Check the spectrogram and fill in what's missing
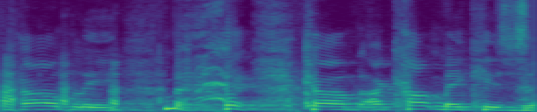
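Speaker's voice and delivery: real laughter breaking into a line that keeps cracking up; can't get the words out for laughing; giggling while trying to voice the puppet; laughing through it. Real, not acted. Breaks up mid-story voicing Freddy.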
